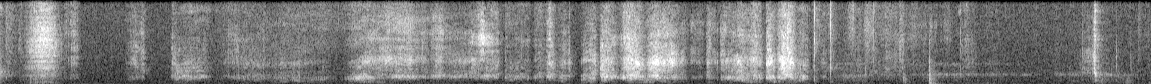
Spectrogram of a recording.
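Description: Paper in a handmade scrapbook mini album is burnished by hand, giving quiet rubbing and scraping strokes with small ticks and clicks in an irregular rhythm, close up and faint.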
